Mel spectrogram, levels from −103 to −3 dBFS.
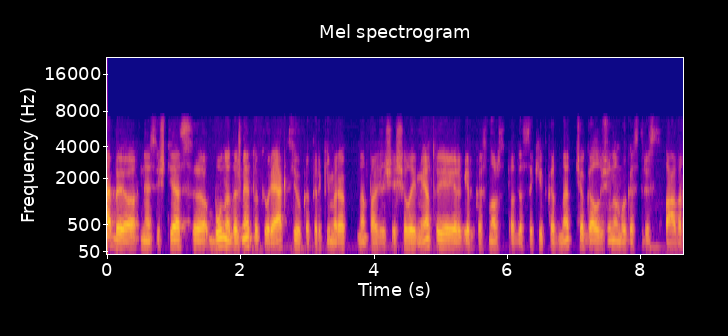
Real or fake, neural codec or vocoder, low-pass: fake; codec, 24 kHz, 6 kbps, HILCodec; 7.2 kHz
